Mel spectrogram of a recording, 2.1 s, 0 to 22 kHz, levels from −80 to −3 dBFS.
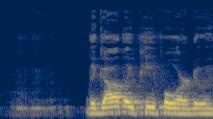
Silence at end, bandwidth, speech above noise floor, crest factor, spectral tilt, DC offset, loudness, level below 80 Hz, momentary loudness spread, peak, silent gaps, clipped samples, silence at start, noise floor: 0 s; 16.5 kHz; 30 dB; 14 dB; -8 dB/octave; under 0.1%; -20 LUFS; -62 dBFS; 4 LU; -6 dBFS; none; under 0.1%; 0.2 s; -49 dBFS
